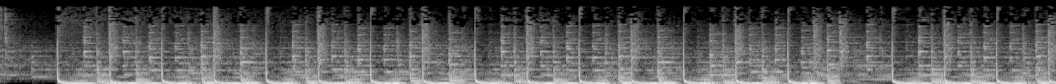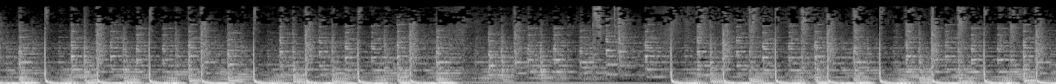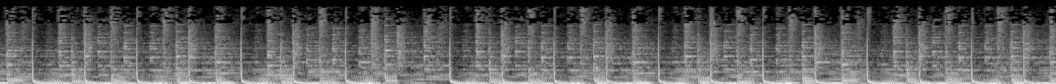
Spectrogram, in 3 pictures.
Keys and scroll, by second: 14.7 ctrl+0.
